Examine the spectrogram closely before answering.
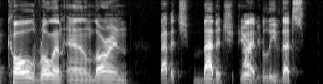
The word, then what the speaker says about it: Babic: one is by Cole Roland and Lauren babage babage I believe that's how you pronounce it yes I I've known I don't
